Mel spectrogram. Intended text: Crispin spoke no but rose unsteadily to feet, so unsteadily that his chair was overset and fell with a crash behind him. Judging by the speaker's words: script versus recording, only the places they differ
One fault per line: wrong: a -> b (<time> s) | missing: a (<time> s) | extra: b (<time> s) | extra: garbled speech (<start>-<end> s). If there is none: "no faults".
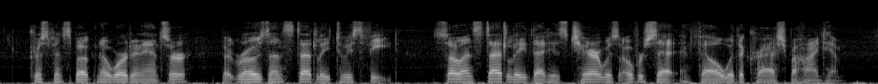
extra: word in answer (1.1 s)
extra: his (3.5 s)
